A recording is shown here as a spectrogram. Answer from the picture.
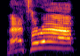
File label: Thats A Wrap, Film, movie, direction, assistant director, male 'That's a wrap', (human voice speaking); Talking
